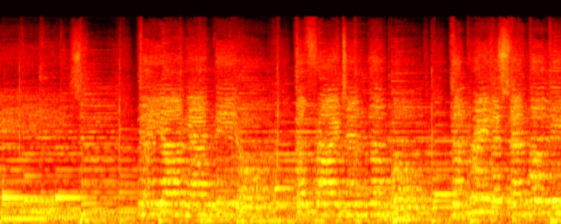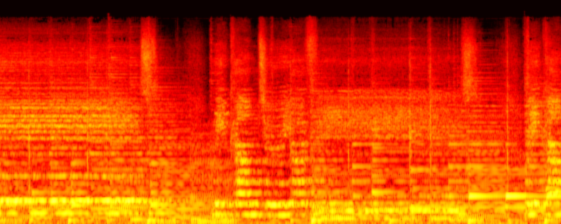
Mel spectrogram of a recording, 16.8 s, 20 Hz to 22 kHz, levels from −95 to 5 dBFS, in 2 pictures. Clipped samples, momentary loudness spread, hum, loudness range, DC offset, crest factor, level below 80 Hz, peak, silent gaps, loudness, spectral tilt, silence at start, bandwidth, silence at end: under 0.1%; 6 LU; none; 4 LU; under 0.1%; 16 dB; -34 dBFS; -2 dBFS; none; -18 LUFS; -5 dB/octave; 0 s; 16 kHz; 0 s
